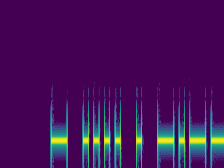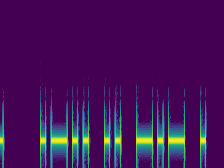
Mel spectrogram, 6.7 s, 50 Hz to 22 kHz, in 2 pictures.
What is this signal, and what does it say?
Morse code, heard as a keyed tone, about 15 wpm, 700 Hz. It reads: THEY LIKE
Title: Easy Phrases 15wpm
